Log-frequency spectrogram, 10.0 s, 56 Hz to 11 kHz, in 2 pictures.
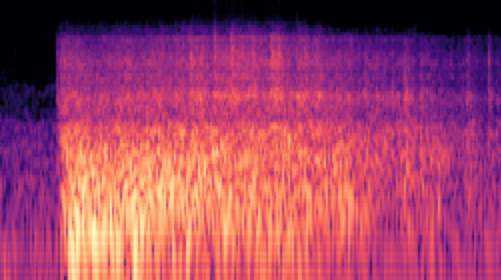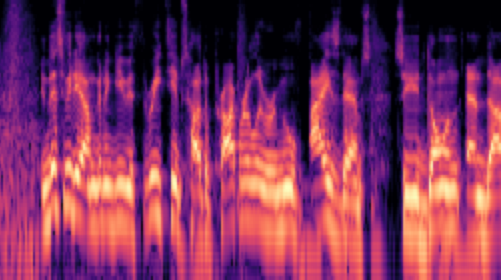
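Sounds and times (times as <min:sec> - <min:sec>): ice crashing down from roof: 0:00.6 - 0:05.4.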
